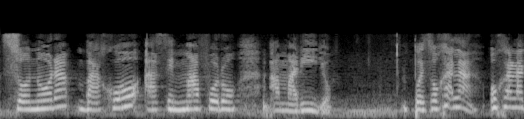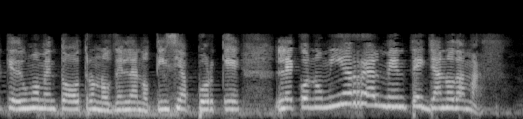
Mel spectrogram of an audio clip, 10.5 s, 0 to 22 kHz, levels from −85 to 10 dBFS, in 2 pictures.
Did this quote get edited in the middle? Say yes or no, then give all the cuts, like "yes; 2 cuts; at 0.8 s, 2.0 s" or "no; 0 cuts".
no; 0 cuts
